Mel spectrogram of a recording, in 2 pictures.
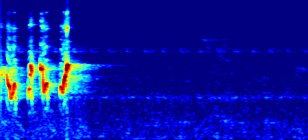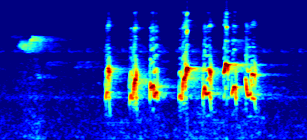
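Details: Stripe-throated bulbul decoy song: a short burst of bubbly notes, a pause with one faint high note, then a longer run of rapid, warbling chirps.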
